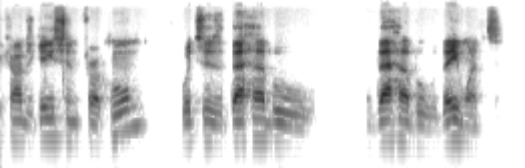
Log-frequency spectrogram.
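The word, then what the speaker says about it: ذهبوا: So notice there's an aleph at the end of the word which is not pronounced. There's an aleph that basically has a sukoon on it and you do not pronounce it.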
